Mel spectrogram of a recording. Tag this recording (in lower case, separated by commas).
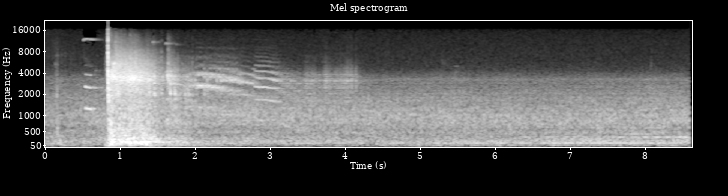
domestic sounds, slam, door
